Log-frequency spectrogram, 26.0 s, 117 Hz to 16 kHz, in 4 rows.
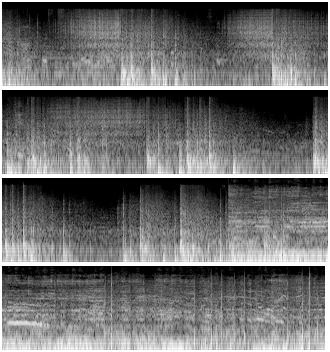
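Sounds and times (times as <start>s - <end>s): fireworks crackling and hiss: 0.0s - 11.8s, 12.6s - 26.0s
fireworks booms: 0.0s - 26.0s.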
